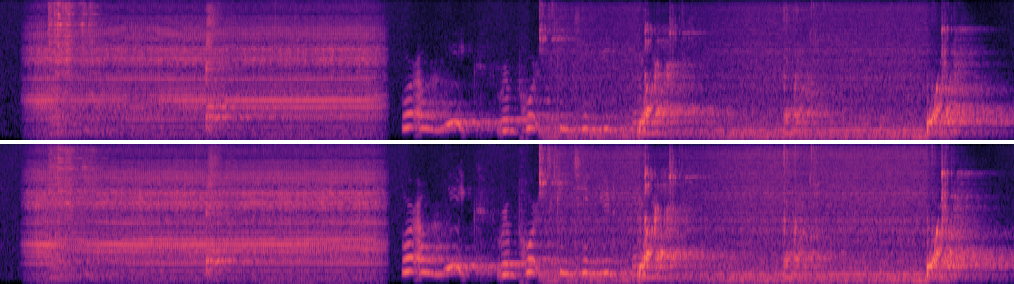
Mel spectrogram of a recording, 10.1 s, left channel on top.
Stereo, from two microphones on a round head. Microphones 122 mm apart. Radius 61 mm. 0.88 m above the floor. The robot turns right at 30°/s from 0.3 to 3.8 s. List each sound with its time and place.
0.5 s a rattle: 45° left (ahead or behind), 2.5 m; by 1.1 s 65° left (ahead or behind), 2.5 m
2.1 s a snare drum: 75° left (ahead or behind), 7.5 m; by 2.3 s 80° left, 7.5 m
4.0 s a woman speaking: 65° right (ahead or behind), 2 m
5.4 s a pop: 35° right (ahead or behind), 8 m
